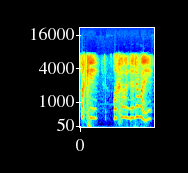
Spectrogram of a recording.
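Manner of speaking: very high, fast squeaky voice; squeak. A narrator's reading. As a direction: squeak it out in a rush. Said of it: "Fireside squeaked".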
